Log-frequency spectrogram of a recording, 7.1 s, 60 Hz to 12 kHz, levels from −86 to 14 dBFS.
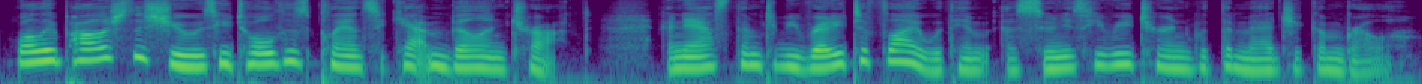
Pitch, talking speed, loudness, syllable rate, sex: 190 Hz, 280 wpm, -18 LUFS, 6.8 syllables/s, female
